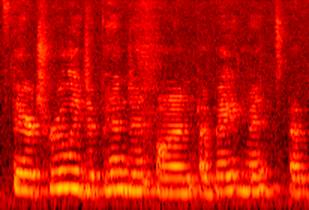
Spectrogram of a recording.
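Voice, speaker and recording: With noticeable background noise behind her, a woman speaks at a moderate pace in a monotone, flat intonation. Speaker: landowner speaking at county commissioners court. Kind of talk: public comment at a county court hearing.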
